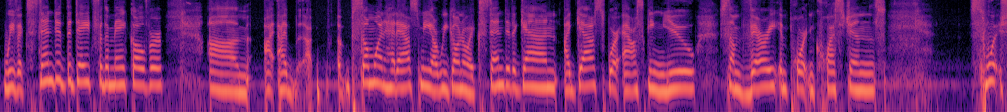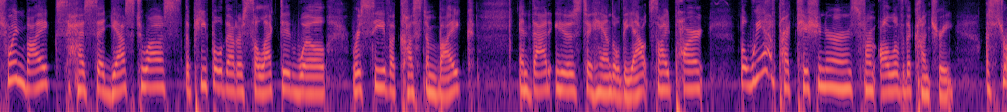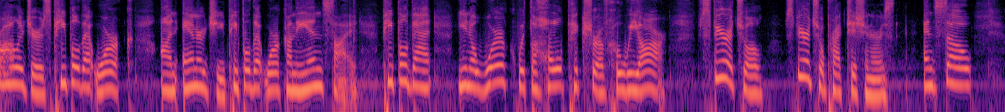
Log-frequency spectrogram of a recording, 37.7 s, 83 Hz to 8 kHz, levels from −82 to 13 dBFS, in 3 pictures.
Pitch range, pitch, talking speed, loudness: 200-245 Hz, 220 Hz, 150 wpm, -19 LUFS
